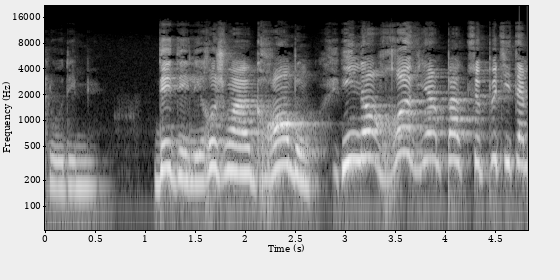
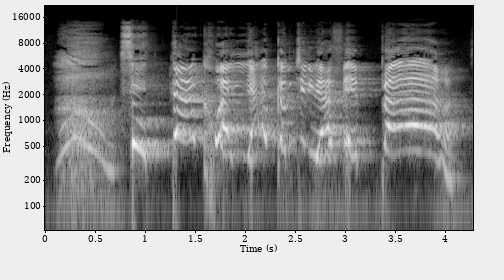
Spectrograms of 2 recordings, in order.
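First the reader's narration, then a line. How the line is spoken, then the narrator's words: Exclaimed. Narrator (French): s'exclame Josette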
